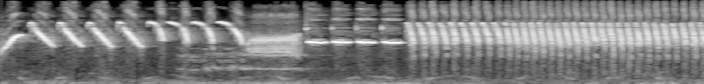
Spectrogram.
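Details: Morning canary singing: repeated rising-falling whistles, a buzzy burst, a few flat clear notes, then a long fast high trill.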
